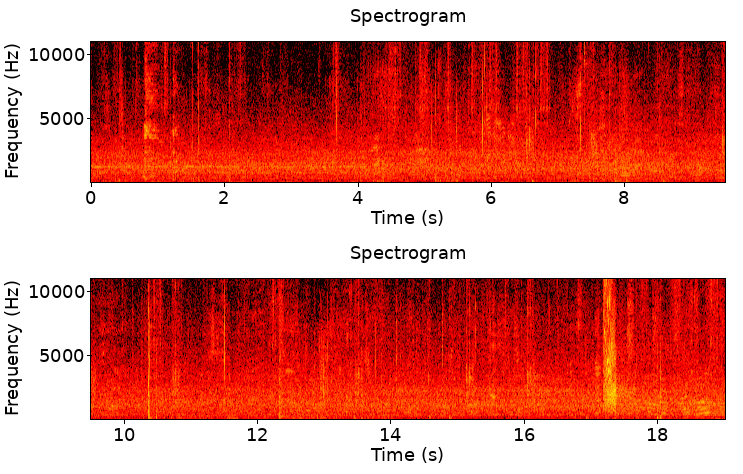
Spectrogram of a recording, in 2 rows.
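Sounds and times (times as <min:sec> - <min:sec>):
distant voices: 0:00.1 - 0:19.0
short thuds: 0:16.9 - 0:18.5.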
